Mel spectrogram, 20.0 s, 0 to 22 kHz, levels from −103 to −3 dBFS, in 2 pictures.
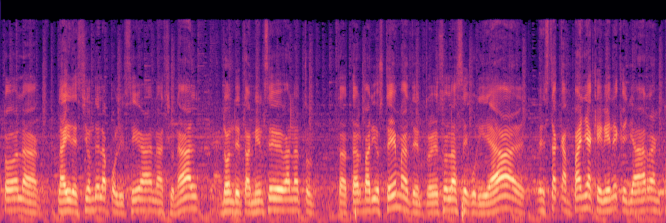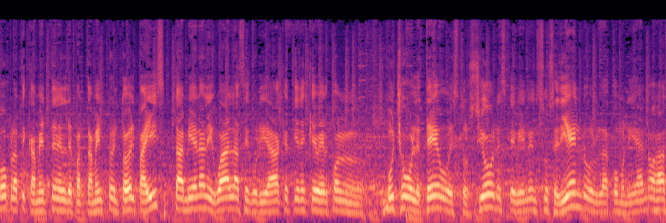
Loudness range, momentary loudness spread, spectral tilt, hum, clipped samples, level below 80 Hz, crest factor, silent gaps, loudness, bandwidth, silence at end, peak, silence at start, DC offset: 2 LU; 8 LU; -6 dB/octave; none; under 0.1%; -44 dBFS; 16 dB; none; -16 LUFS; 16 kHz; 0 s; 0 dBFS; 0 s; under 0.1%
